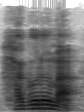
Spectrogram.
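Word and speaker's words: 歯車: 더 있네요 어렵지 않죠음 뒤에는 차가 있잖아요 그래서 발음은 하구루마 하구루마 이게 뭐냐면 이거예요 그러니까 치아라는게 있고 차라는게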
